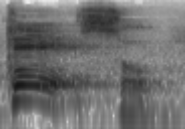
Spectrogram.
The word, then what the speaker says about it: queso: Pero, para el caso de queso, solo se pronuncia la E. Entonces, no es queso, sino queso.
